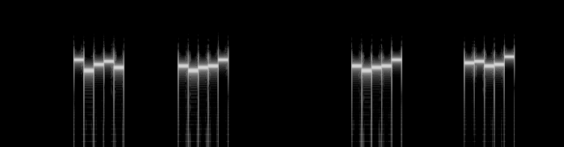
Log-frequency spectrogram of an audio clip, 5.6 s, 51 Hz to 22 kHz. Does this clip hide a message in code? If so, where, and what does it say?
Yes: five-tone selective call (CCIR) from 0.7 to 5.1 s, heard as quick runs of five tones, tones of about 100 ms. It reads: 92684 52459 52459 78566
